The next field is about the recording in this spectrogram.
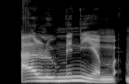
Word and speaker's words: aluminium: Brutal, as you would like to say, aluminium riffs, I would say. – Isn't it weird that, like, they pronounce it that way? – Yeah. – Aluminium. I feel like that takes a lot of effort.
